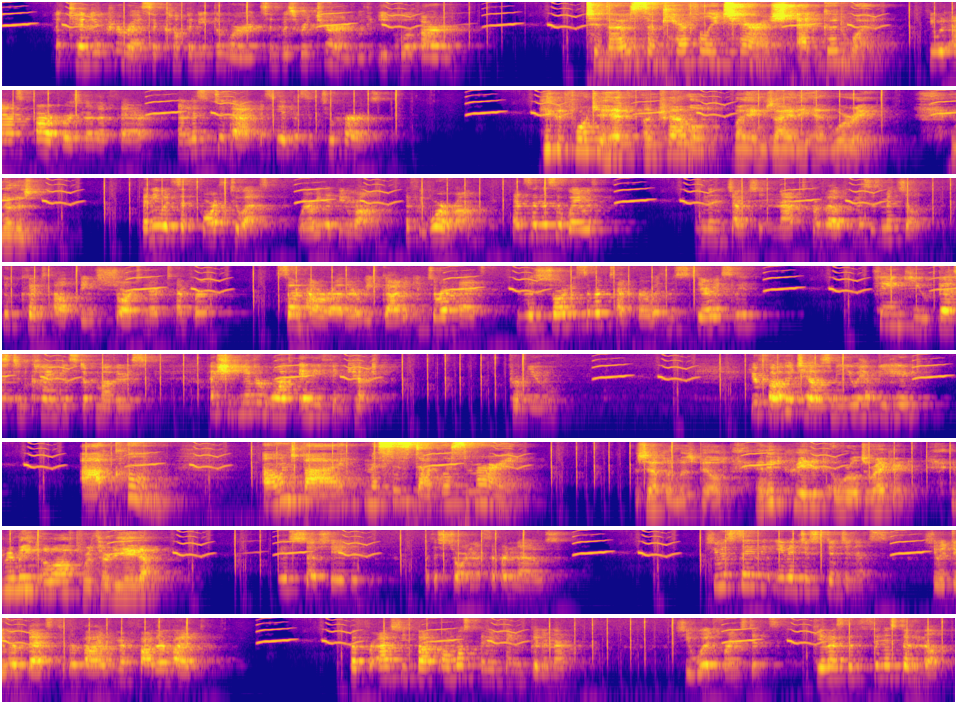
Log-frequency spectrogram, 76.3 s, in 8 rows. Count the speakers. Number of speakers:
4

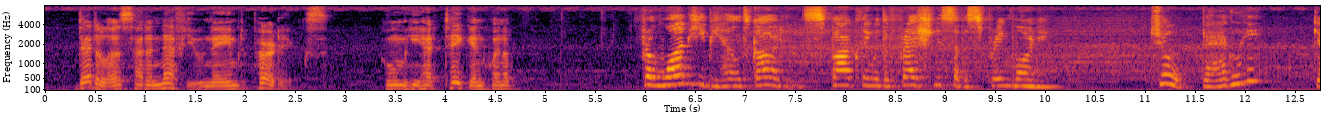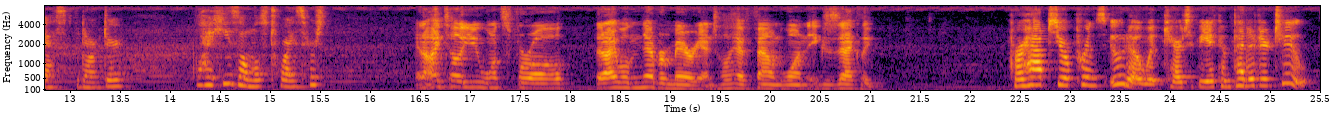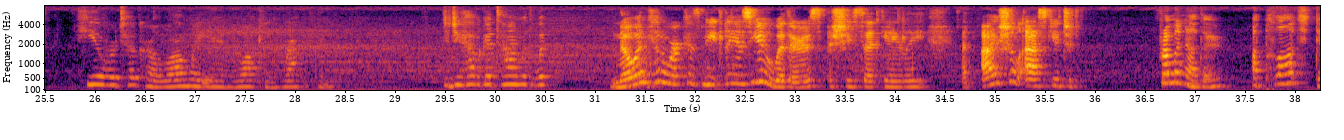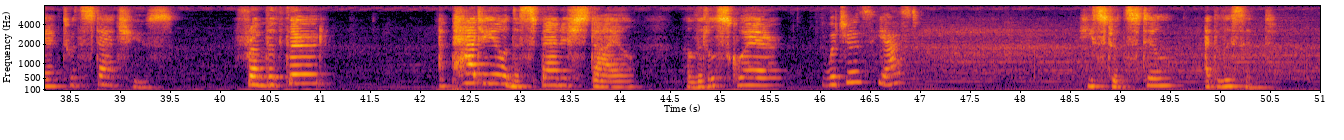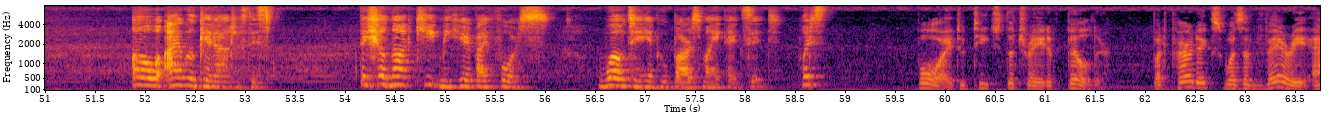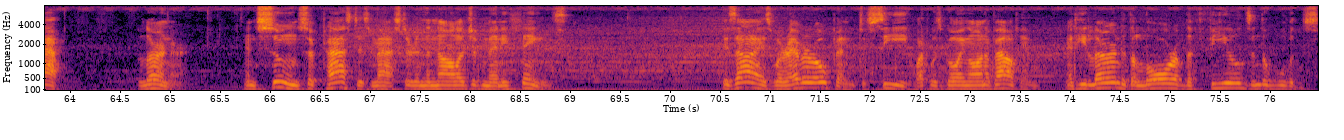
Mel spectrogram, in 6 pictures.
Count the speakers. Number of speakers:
7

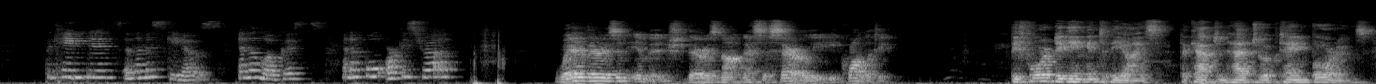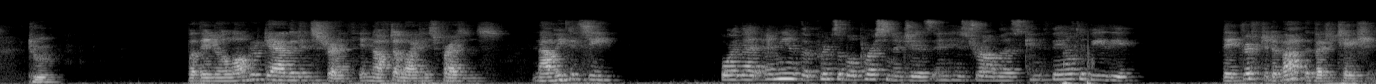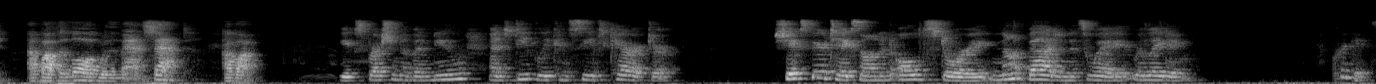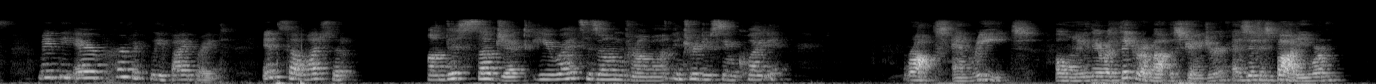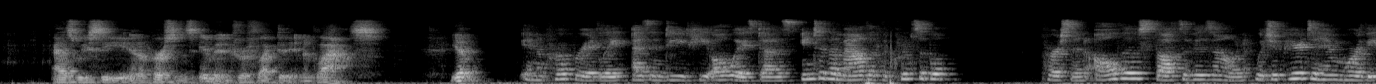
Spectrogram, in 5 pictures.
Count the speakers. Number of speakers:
5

